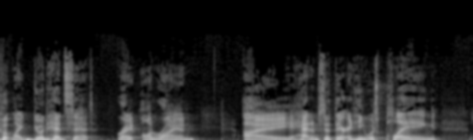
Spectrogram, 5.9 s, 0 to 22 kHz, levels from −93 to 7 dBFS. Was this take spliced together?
no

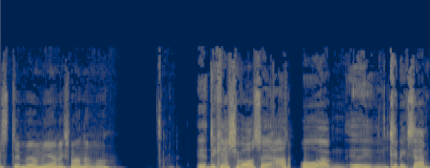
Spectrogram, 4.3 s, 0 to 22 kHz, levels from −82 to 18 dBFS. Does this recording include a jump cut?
yes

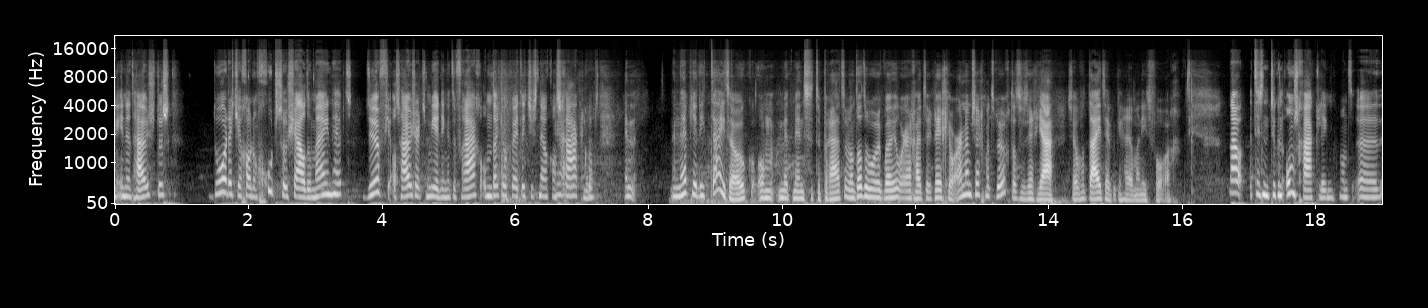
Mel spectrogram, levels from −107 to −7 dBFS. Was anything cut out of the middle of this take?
no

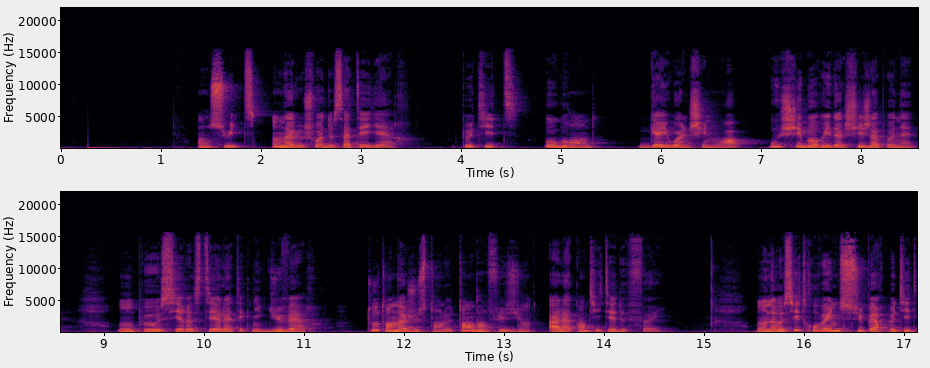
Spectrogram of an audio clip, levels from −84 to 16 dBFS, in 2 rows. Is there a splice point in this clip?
no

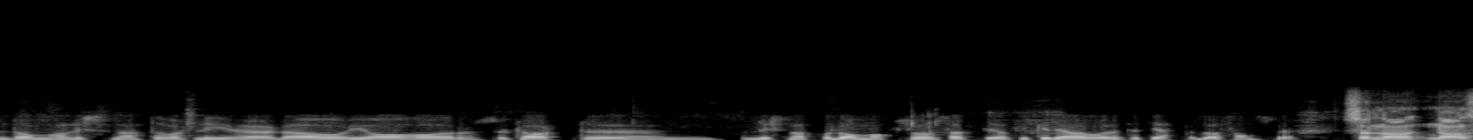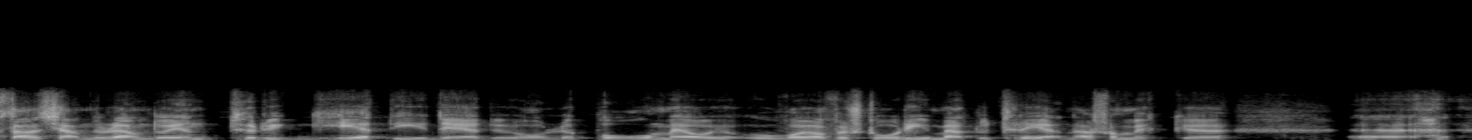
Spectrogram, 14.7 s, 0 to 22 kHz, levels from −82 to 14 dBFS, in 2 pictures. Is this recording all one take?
no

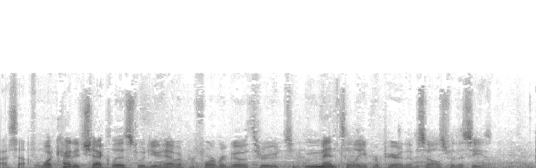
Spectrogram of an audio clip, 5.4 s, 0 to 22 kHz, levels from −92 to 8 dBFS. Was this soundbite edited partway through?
no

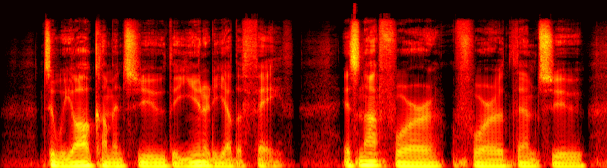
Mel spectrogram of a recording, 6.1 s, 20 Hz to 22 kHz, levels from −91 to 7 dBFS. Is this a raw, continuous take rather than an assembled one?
no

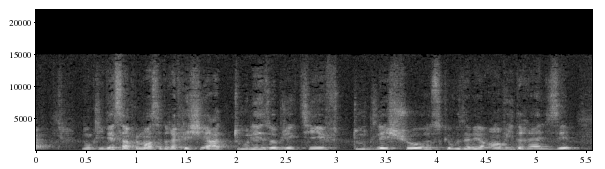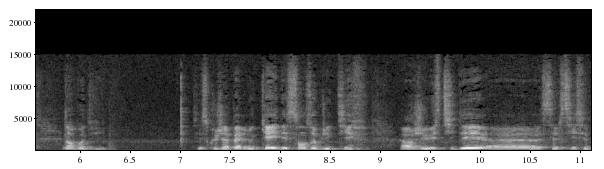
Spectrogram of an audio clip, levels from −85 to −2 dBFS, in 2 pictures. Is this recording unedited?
no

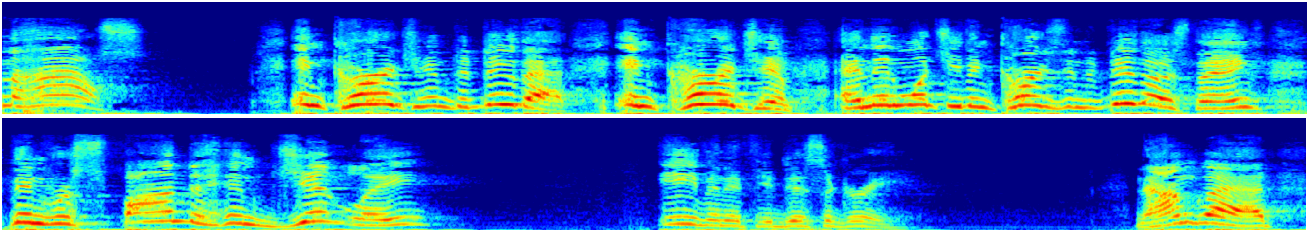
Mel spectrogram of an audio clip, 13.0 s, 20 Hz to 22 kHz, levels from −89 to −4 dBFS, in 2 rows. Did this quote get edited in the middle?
no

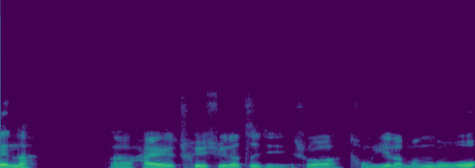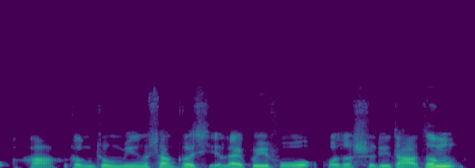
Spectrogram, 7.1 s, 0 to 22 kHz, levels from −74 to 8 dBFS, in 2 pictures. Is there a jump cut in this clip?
yes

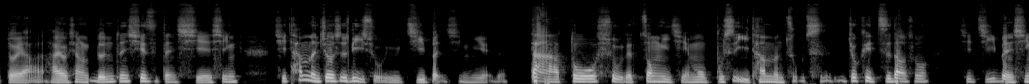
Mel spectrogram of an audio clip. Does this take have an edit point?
yes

